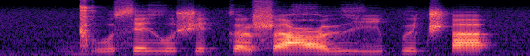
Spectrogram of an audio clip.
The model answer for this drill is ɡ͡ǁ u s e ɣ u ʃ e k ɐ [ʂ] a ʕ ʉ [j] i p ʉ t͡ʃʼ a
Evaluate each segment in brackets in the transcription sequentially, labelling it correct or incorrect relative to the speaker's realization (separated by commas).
correct, incorrect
